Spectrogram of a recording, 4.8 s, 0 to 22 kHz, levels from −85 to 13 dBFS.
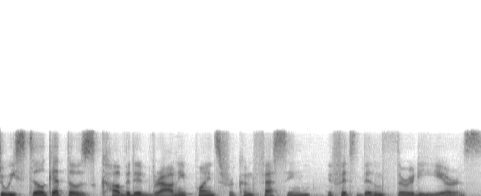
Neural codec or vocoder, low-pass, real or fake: codec, 16 kHz, 0.3 kbps, FocalCodec; 7.2 kHz; fake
